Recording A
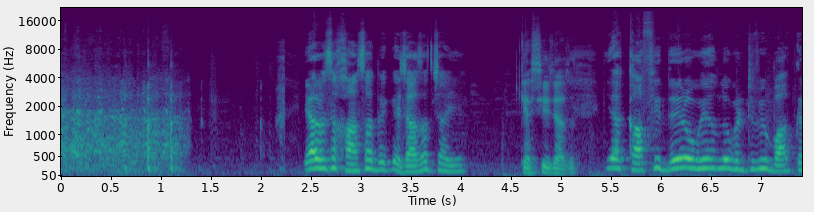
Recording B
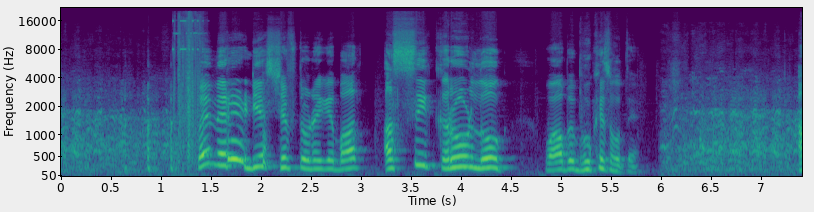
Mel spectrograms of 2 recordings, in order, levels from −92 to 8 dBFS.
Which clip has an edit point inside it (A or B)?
B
